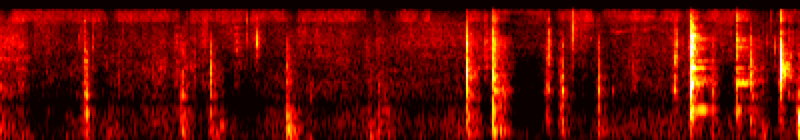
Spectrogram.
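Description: Scattered light clicks and clinks of a plastic auto-siphon and its tubing being handled and set down into a large glass jar, plastic tapping on glass, about nine small taps at uneven intervals.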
